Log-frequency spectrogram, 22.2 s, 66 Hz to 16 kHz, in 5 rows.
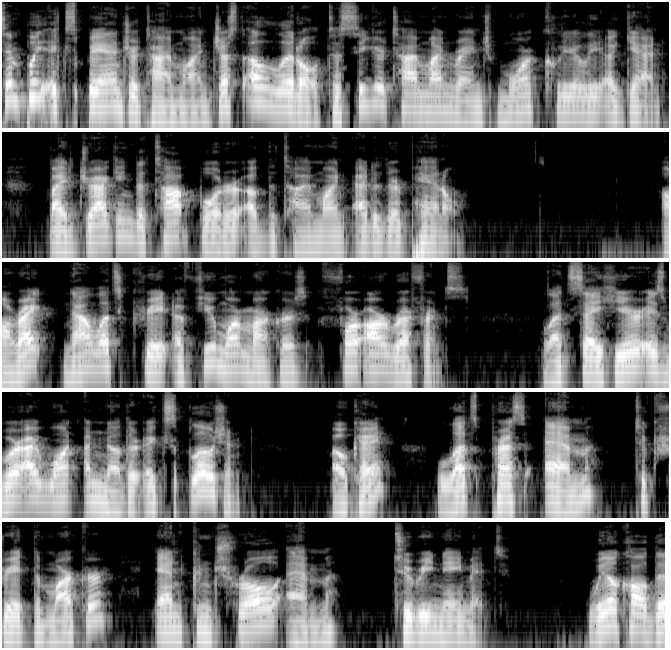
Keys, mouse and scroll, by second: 4.0 click, 4.8 click, 5.6 click, 6.5 click, 8.3 click, 11.9 click, 13.6 click, 17.6 m, 20.1 ctrl+m.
